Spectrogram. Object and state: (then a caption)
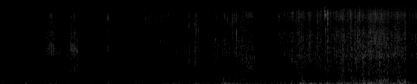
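Shredded paper strips. A large ball of thin pastel paper shreds is held in both hands while the fingertips rub and crinkle the strips. A few separate bright crinkling bursts come first, then the rustling grows into a dense, continuous crackle that gets louder toward the end. The sound is mostly high and airy, with little low end.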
